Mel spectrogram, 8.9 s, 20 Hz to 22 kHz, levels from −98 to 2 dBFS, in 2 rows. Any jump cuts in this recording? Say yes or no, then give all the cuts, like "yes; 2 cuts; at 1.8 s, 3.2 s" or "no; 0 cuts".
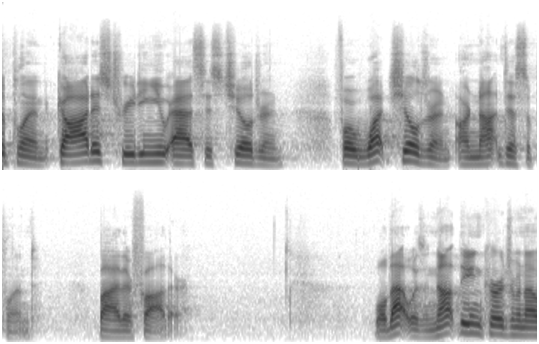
no; 0 cuts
